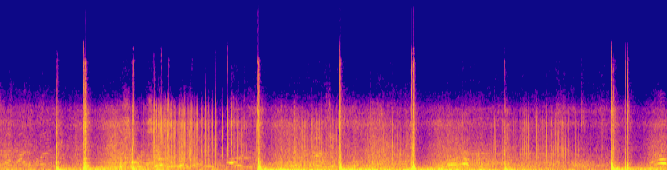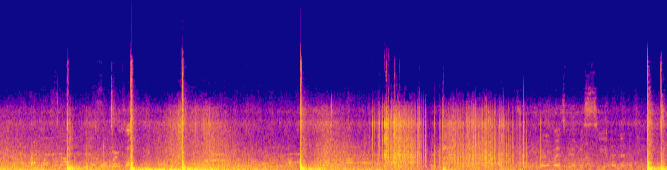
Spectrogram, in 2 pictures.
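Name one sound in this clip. Fireworks bang and crackle loudly overhead, one burst after another.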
